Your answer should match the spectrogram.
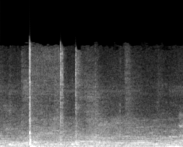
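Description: Soda fountain dispenser worked by hand, giving one sharp click about half a second in, followed by two fainter ticks.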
